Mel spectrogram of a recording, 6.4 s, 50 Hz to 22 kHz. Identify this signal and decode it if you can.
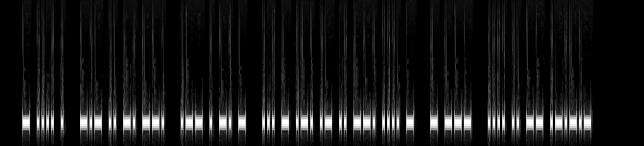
Morse code, heard as a keyed tone, about 50 wpm, 700 Hz. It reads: THE KING WENT STRAIGHT TO HIM.
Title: Sentences from Top 1000 Words - Review Part 6 - 50wpm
